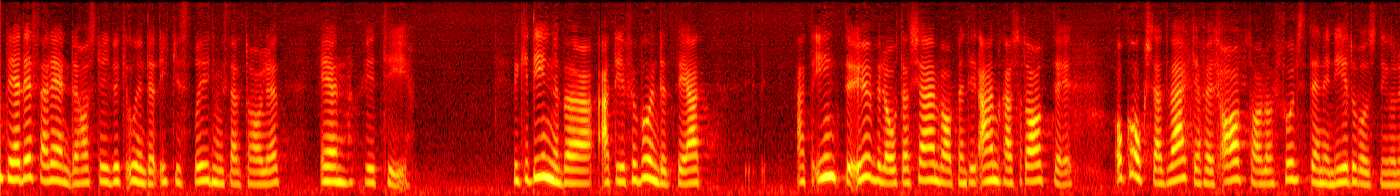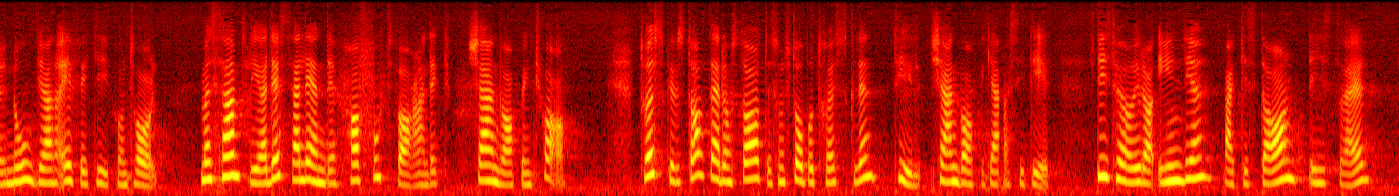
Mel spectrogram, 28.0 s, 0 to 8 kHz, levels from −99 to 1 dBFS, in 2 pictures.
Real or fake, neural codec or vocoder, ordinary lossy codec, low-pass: fake; codec, 16 kHz, 0.8 kbps, ZipCodec; none; none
